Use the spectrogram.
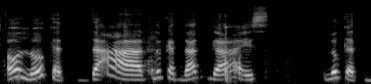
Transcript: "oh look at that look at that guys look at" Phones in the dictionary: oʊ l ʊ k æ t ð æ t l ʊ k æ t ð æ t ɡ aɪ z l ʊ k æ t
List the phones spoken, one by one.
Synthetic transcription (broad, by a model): oʊ l ʊ k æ t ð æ t l ʊ k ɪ t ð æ t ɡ aɪ s l ʊ k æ t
